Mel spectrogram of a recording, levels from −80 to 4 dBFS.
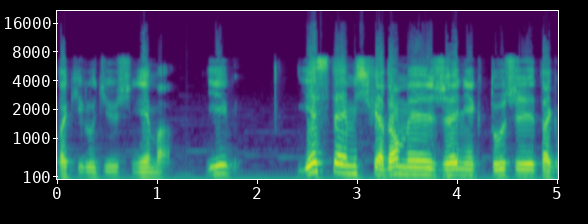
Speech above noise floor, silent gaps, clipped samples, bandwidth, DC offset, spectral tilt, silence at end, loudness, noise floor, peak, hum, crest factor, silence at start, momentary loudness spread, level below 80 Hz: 23 dB; none; 0.5%; 16 kHz; under 0.1%; -3.5 dB/octave; 0 s; -9 LUFS; -32 dBFS; 0 dBFS; none; 10 dB; 0 s; 11 LU; -30 dBFS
